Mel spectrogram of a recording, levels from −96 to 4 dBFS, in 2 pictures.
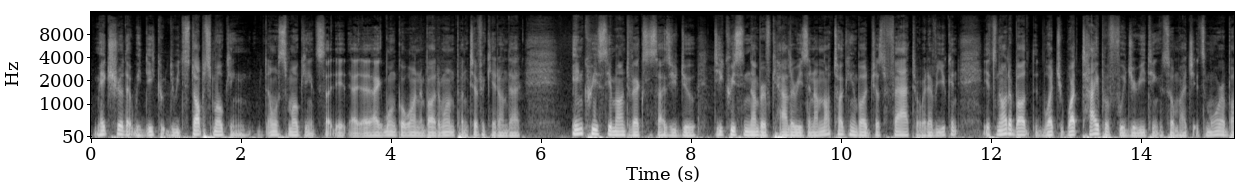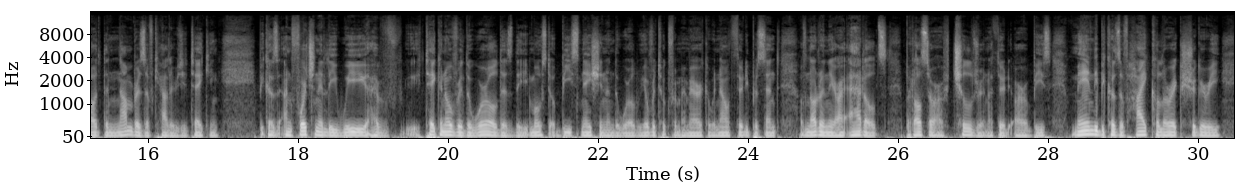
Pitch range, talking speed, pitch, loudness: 80-95 Hz, 220 wpm, 85 Hz, -20 LUFS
